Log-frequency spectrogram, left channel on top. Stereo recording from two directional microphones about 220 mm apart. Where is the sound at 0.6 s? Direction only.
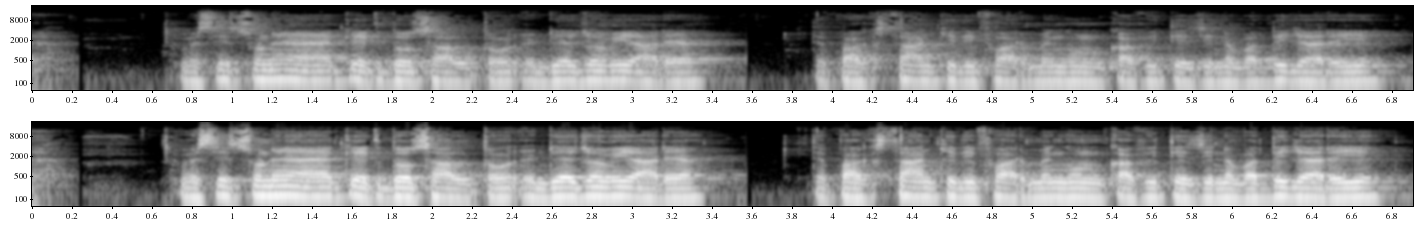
50° right (ahead or behind).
